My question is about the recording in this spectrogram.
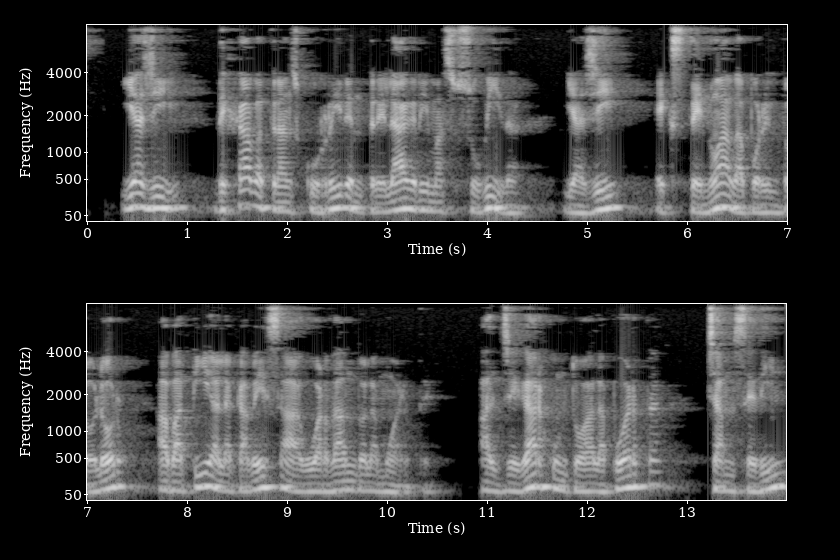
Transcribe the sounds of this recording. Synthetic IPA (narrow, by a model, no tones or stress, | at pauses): iaʒi | ðe̞xaβat̪ɾanskuriɾent̪ɾelaɣɾimasːuβiða | ia̰ʒi | ekst̪enwaðapo̞ɾe̞ld̪o̞lo̞ɾ | aβat̪ialakaβesaːɣwaɾðand̪olamwḛɾt̪e̥ | ald͡ʒe̞ɣaɾxunt̪oalapweɾt̪a | t͡ʃamseðin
